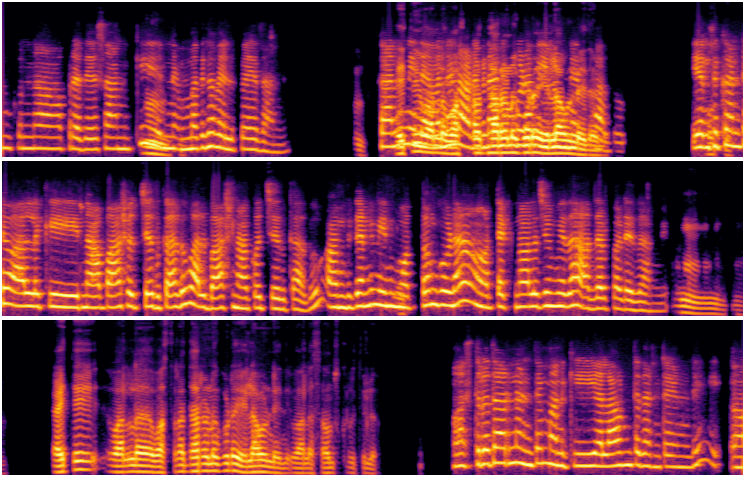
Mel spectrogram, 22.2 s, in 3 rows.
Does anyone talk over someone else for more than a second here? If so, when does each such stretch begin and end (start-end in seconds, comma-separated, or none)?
3.8-6.1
